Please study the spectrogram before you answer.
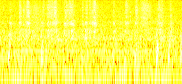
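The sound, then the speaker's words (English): Faint scratchy strokes of writing come in many short, uneven bursts of rubbing, quiet and with no talk over them. “I'm going to write his brothers don't like him.”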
